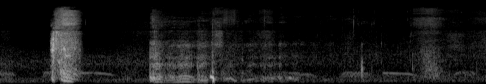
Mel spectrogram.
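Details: Pet pigs sneezing: a loud sharp sneeze, then a second softer sneeze-like burst, faint voices in the background; sneezing.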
